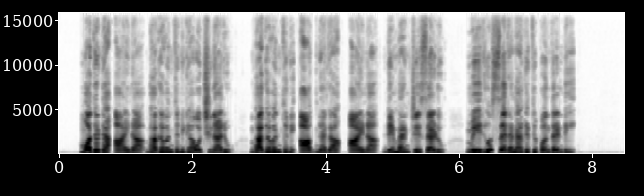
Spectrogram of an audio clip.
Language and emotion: Telugu, neutral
